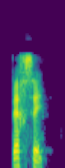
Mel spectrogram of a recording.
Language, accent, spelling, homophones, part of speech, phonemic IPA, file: French, France, percé, percée / percées / percer / percés / Persé / Persée, verb, /pɛʁ.se/, LL-Q150 (fra)-percé.wav
- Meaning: past participle of percer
